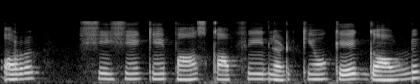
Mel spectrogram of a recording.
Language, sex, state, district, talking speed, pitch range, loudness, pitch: Hindi, female, Punjab, Kapurthala, 130 wpm, 225-255 Hz, -15 LUFS, 245 Hz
